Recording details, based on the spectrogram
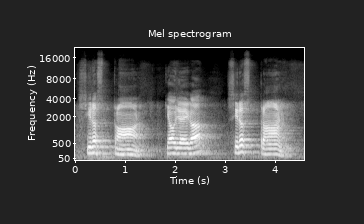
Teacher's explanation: दंती शकार यानी जिस स का उच्चारण स्थान दांत है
